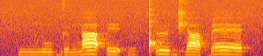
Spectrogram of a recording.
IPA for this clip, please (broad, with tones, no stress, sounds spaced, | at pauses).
nː u˩ ɡ ø˩ ŋ a˥˧ ʔ e˧˩ ʔ ə̤˥˧ ǃʼ ø˥˧ d͡ʒ a˧˩ ɓ ɛ˥˧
